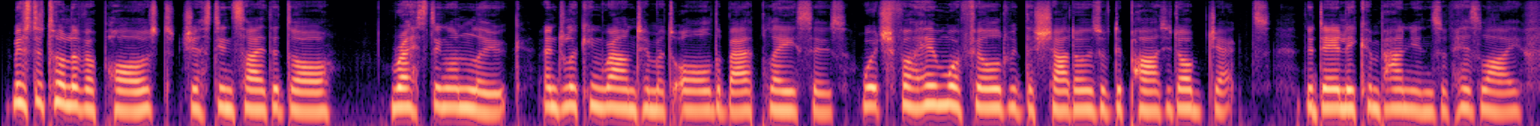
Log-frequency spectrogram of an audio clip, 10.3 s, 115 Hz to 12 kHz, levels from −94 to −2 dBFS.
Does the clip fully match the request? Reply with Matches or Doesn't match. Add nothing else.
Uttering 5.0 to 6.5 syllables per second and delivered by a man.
Doesn't match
